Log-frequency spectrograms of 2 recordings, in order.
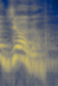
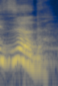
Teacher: चिन्ह मात्र एकच असणारे पर्याय कोणते बघा तालव्य आणि दंत तालव्य चझ यांचा उच्चार तालव्य पण होतो आणि दंत तालव्य सुद्धा होतो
